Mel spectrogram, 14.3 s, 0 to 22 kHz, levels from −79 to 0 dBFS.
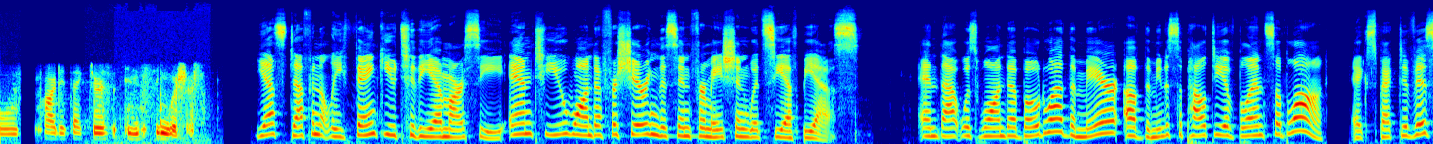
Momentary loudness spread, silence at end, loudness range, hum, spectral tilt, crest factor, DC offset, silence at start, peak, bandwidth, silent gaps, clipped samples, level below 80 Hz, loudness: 7 LU; 0 s; 2 LU; none; -2.5 dB/octave; 16 dB; under 0.1%; 0 s; 0 dBFS; 17 kHz; 0.22-0.35 s, 2.27-2.50 s, 8.73-8.77 s, 13.28-13.49 s; under 0.1%; -54 dBFS; -16 LUFS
